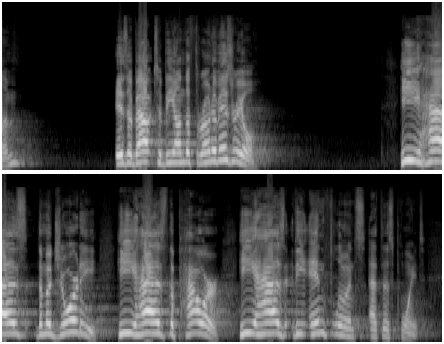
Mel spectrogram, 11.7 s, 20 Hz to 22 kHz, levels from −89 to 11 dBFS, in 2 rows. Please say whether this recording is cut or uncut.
uncut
